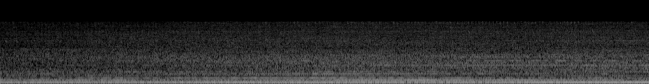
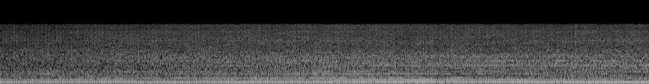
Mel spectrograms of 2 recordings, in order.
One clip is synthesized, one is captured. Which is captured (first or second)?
first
